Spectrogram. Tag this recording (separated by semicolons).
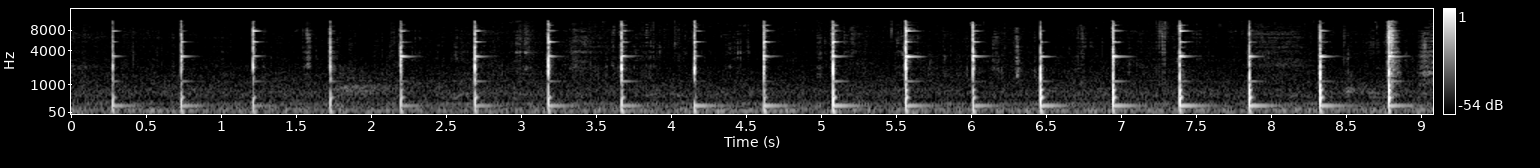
bottle; glass; tree; wood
